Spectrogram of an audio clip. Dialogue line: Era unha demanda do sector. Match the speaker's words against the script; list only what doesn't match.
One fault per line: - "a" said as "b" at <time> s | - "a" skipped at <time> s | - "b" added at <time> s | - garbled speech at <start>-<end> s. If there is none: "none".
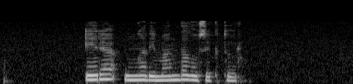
none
